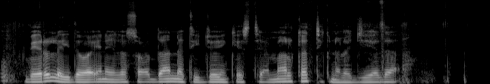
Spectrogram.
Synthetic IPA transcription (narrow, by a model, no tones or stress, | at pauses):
bɛːɾɐlɛjðɐwɑːʔɪnɛjlɐsɔʕd̪aːnːɐt̪ʰiːt͡ʃɔːjɪŋkʰɐɪst̪ʰɪʕmaːlkʰɐt̪ʰɛknɔlɔt͡ʃɪjɐðɐ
